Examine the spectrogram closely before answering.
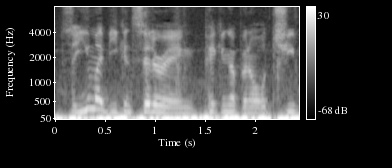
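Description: A man talks at a fairly quick pace with ordinary pitch variation. Light background noise is present. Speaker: motorcycle hobbyist vlogger. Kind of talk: casual vlog chat. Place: garage.

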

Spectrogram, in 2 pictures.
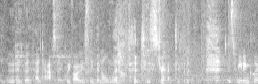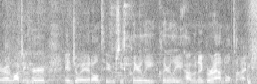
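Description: Noticeable noise fills the background. Through it, a woman talks at a moderate speed. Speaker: travel vlogger. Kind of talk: casual vlog chat. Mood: cheerful, enthusiastic. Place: cafe. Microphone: lapel.

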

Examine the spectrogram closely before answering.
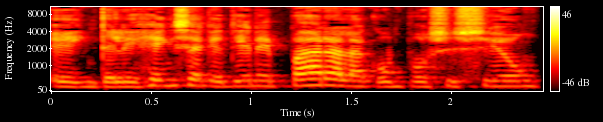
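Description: A woman talks with fairly even intonation. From Cuba. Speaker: writer and online commentator. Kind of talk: live stream monologue.

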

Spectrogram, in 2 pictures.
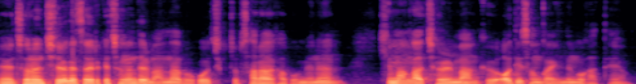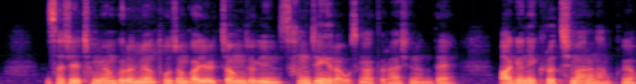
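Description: Speaking at a fairly quick pace, a man uses an unremarkable speaking voice of medium pitch with ordinary pitch variation. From Daegu, South Korea. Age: 30s. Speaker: startup founder. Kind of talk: panel discussion. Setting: studio.

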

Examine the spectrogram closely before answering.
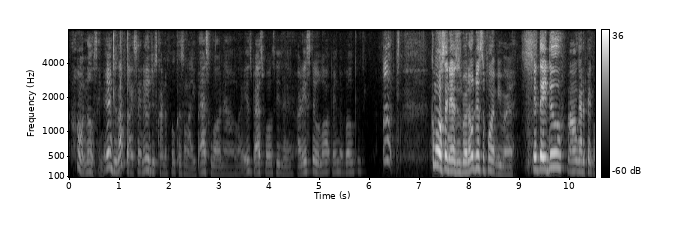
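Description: A woman at a medium pitch speaks very fast with lively intonation and big swings in loudness. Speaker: sports podcast co-host. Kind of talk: casual chat.

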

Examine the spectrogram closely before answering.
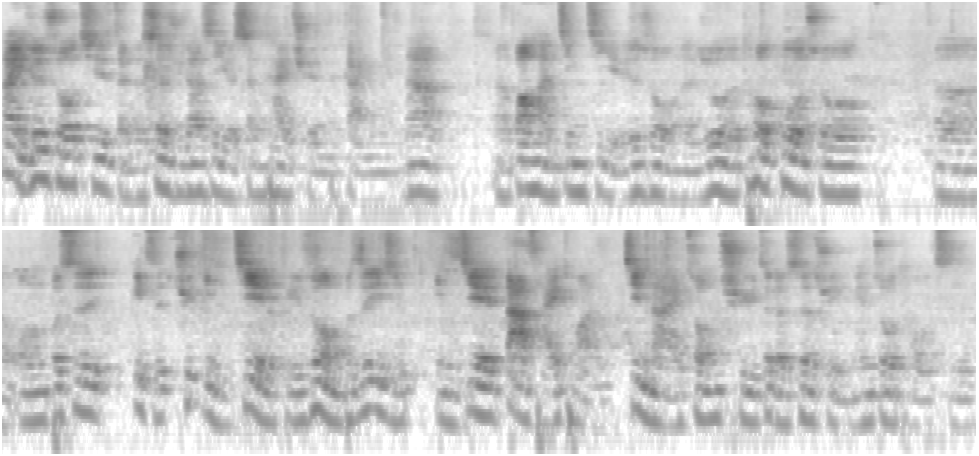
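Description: A man with a fairly low pitch is heard with audible room echo. Light background noise sits behind him. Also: ordinary pitch variation, moderate pace. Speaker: social work student and event organizer. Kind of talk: audience self-introduction. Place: cafe.

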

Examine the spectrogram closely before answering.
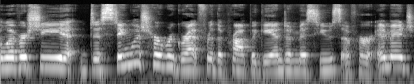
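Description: Her tone is animated and her pace fairly quick. The woman's background is quiet. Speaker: livestream host presenting a history topic. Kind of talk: casual livestream presentation with slides. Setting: live stream with viewer chat. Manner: animated, excitable. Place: home room.

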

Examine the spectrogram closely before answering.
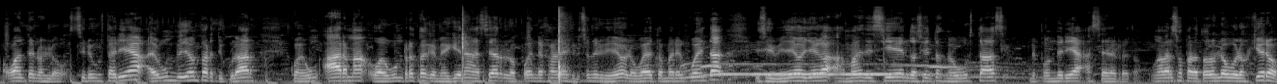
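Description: Against clear music in the background, a man talks at a very fast pace. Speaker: gaming streamer. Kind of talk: casual vlog chat. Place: home room.

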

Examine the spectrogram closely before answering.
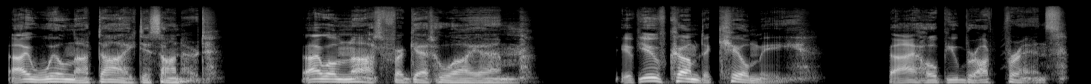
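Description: Using a put-on character voice, a man speaks raspy and fairly low with lively intonation at a fairly slow pace, taking long, frequent pauses on a very clean recording with a silent background. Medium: video game voice lines. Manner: stoic, brooding.

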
